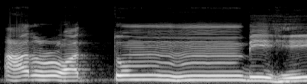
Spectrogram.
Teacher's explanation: এই মিম সাকিনের মধ্যে আমরা গুন্নাহ করব, কারণ মিম সাকিনের পরে বা থাকলে সেই মিমটিকে গুন্নাহ করে পড়তে হয়।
